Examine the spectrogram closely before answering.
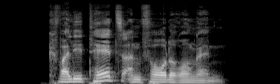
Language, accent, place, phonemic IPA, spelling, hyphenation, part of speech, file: German, Germany, Berlin, /kvaliˈtɛːtsanˌfɔʁdəʁʊŋən/, Qualitätsanforderungen, Qua‧li‧täts‧an‧for‧de‧run‧gen, noun, De-Qualitätsanforderungen.ogg
- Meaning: plural of Qualitätsanforderung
